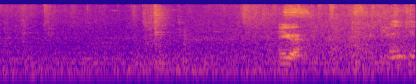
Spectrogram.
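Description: An elevator door slides open.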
